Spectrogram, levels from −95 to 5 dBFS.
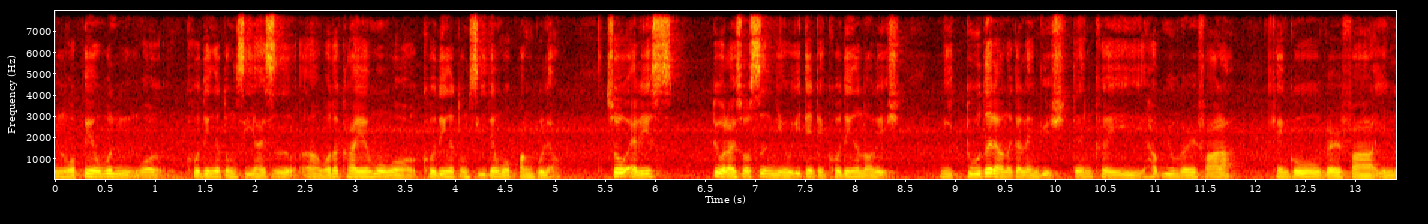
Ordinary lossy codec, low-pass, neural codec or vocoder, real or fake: none; none; none; real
